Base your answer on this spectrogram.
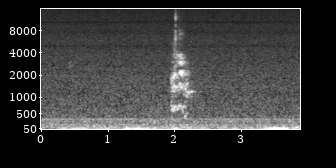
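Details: Ragdoll kitten aged six months calls out once while getting in the way of keyboard work at a computer; one brief, thin meow midway, over a low indoor rumble.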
